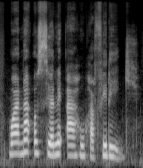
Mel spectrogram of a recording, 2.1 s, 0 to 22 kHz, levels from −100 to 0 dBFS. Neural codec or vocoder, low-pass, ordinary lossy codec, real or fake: vocoder, 44.1 kHz, 128 mel bands, Pupu-Vocoder; none; none; fake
